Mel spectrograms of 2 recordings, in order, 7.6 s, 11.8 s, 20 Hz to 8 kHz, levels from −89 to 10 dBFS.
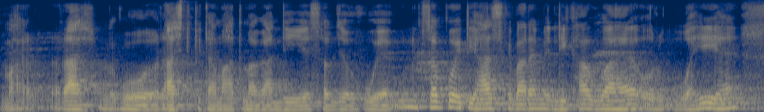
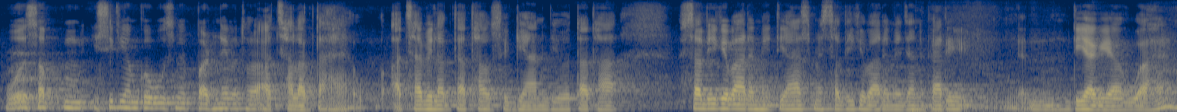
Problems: constant background noise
